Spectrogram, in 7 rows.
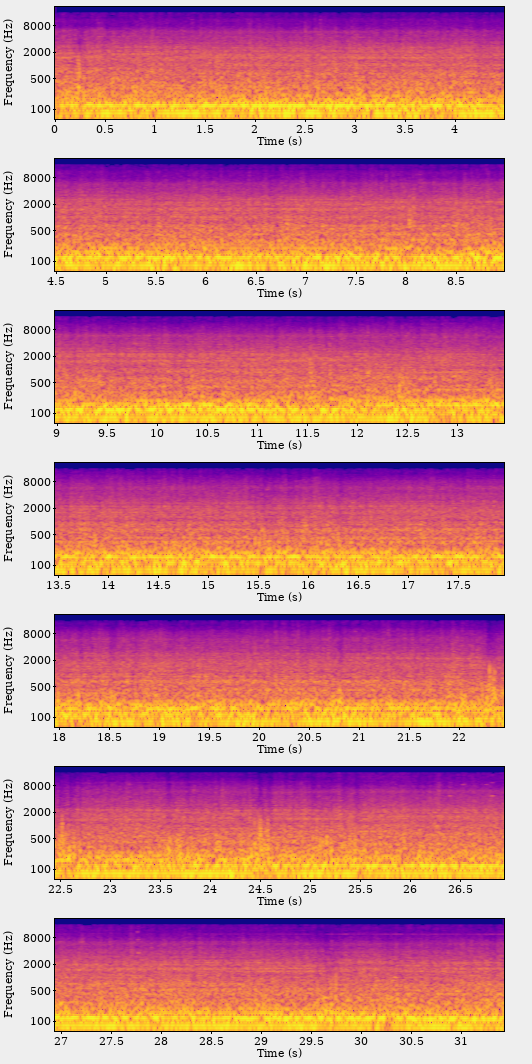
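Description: Ashok Leyland Ecomet truck's diesel engine running steadily while hauling a 16-tonne load, heard from inside the cab, with road noise over it.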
